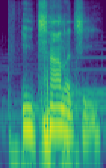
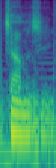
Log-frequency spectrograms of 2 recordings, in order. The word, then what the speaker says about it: echinacea: It's called now this one right here is Echanachi. That's what it sounds like. It's saying Echanachi.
